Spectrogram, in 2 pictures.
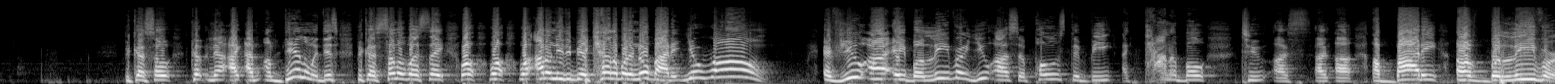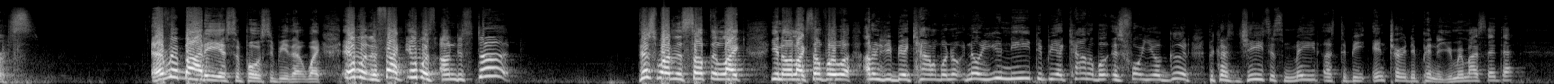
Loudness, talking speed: -10 LUFS, 190 wpm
